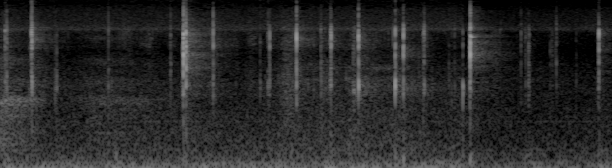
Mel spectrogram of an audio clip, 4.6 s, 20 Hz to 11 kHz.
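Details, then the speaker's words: 2009 Honda CBR600RR ABS turn signal switch after cleaning to cure a delay before flashing: sharp, crisp clicks as the switch is flicked back and forth, clean detents with no drag; working properly. "much better now. Hear how it clicks Much better than it was just 2 seconds ago."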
